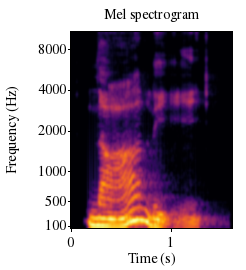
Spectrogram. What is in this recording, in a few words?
"nali", Chinese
